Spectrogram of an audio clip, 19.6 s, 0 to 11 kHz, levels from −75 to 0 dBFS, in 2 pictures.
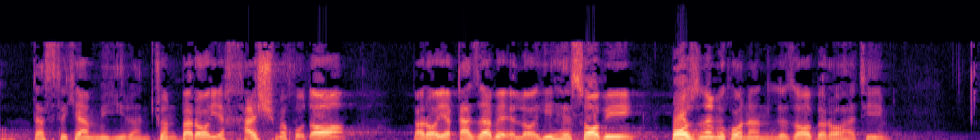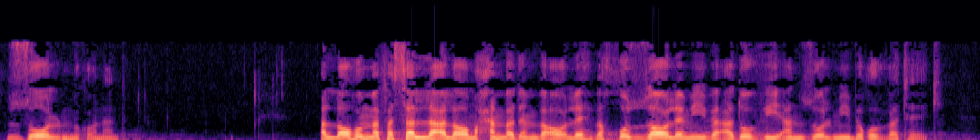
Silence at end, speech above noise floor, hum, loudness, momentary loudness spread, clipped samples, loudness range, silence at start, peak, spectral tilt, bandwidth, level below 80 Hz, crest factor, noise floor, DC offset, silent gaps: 0.4 s; 40 dB; none; -15 LUFS; 13 LU; under 0.1%; 10 LU; 0 s; 0 dBFS; -5.5 dB/octave; 8 kHz; -50 dBFS; 16 dB; -54 dBFS; under 0.1%; none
